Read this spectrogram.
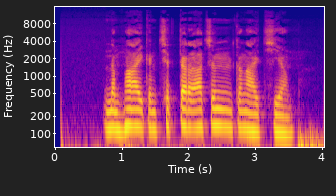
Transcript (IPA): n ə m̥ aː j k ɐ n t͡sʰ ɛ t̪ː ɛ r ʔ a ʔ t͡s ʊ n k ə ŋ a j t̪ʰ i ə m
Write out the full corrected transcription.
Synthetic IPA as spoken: n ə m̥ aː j k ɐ n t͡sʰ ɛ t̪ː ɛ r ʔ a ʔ t͡s ʊ n k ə ŋ a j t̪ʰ i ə m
